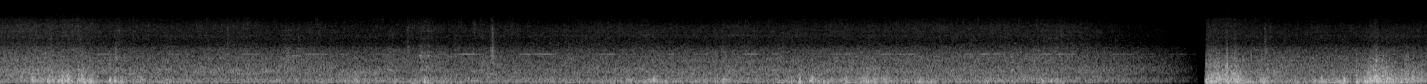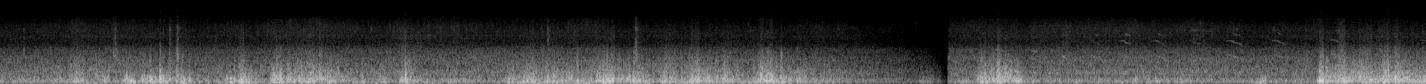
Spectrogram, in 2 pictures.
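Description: Seagulls cry overhead.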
